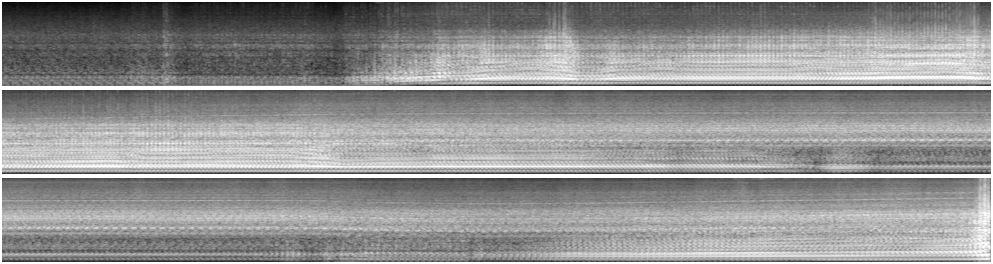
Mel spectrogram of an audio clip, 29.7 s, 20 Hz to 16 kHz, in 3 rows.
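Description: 2018 Mustang GT's 5.0-litre V8 running on a chassis dyno. It idles at first and is revved about four seconds in. It then runs at a fairly steady speed, eases off, and near the end climbs steadily in pitch as the car accelerates into a pull.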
